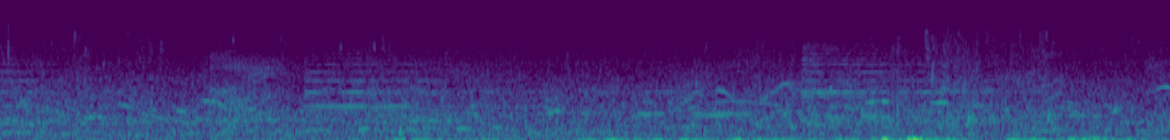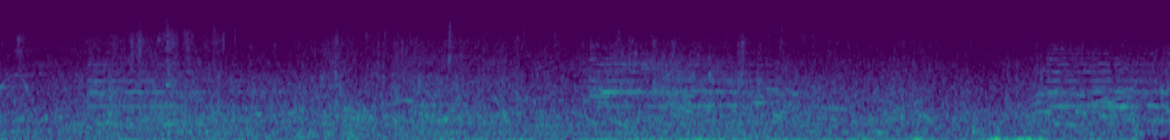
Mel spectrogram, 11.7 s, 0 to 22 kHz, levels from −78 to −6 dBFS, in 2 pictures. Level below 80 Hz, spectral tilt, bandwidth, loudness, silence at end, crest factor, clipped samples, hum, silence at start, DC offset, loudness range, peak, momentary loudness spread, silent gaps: -46 dBFS; -5 dB/octave; 16 kHz; -45 LUFS; 0 s; 20 dB; under 0.1%; none; 0 s; under 0.1%; 2 LU; -22 dBFS; 4 LU; none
